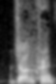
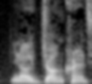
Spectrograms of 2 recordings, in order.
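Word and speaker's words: Ljungkrantz: That name is going to be, it's spelled with an L, but it's a Jung. It's Junkrantz. Anyway, I give you credit for that. I mean, I've been honestly not going to lie. I've been practicing trying to pronounce these because, Junkrantz, it's a silent L.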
